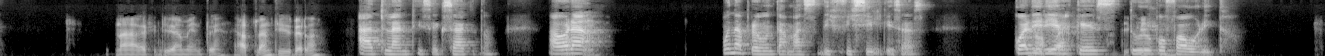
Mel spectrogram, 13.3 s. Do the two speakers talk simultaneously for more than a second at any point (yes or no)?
yes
